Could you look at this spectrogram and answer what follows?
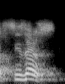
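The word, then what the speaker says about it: scissors: यहाँ पे सी साइलेंट है, जरूरत ही थी यहाँ पे. एस का साउंड आ रहा. सीजर्स. दूसरी बात क्या है कि सीजर्स हमेशा आप सीजर्स बोलना, सीजर नहीं बोलना.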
